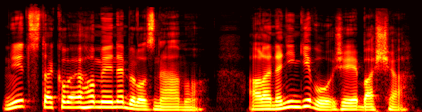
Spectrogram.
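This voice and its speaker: A man voicing a calm, dry-humored young man who speaks in a measured way, in an amateur audiobook. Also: medium pitch, clear, resonant tone.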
